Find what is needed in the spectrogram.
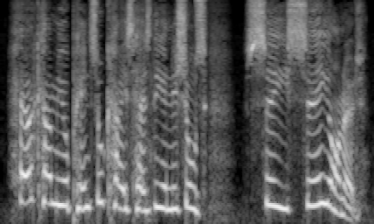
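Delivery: very high-pitched nervous question; quivering child. A narrator's reading. Grade three kid questioning the vampire's initials, quivering. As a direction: pipe up timidly, high and small. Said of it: "asked a quivering grade three kid".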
